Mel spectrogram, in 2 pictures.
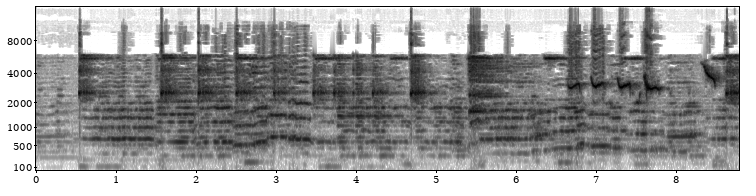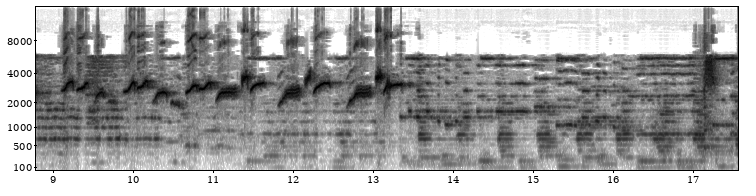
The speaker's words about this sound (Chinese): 这是什么鸟在叫 呢？太子殿下，这就是宫里的画眉鸟。 画眉鸟？ 对。 真好听。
